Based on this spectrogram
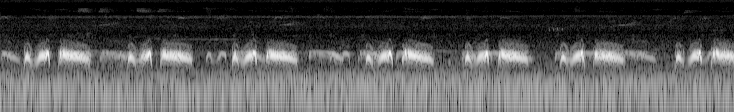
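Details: Very aggressive wild spotted dove responding to a decoy during trapping on a Saturday; continuous series of low, rounded coo phrases, short hooked notes leading into longer coos, repeated rhythmically roughly every second or two.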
